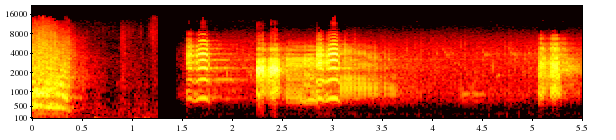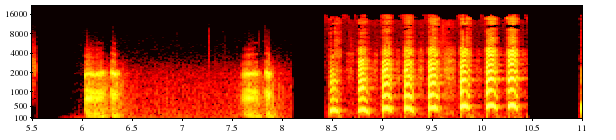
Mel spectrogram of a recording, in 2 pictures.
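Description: A string of separate animal calls with short silences between them. Midway come two short croaks from a common frog, and near the end a quick run of about nine pulsed calls, some four a second; a few seconds in there is a cluster of higher pitched calls.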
